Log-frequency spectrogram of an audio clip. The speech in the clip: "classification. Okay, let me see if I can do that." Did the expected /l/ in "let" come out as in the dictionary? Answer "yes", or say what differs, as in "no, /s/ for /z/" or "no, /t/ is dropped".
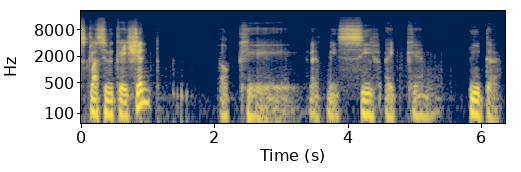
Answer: yes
